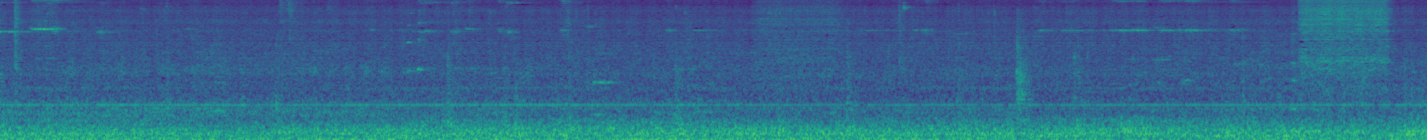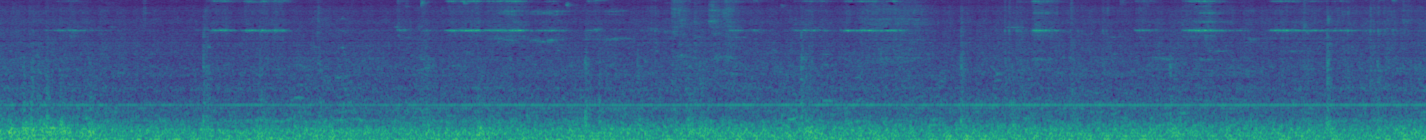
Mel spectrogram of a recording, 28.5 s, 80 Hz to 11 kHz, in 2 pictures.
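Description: A train under way behind an EMD GP7 diesel locomotive: a steady rumble of wheels on rail under a constant whining tone, with brief high-pitched wheel squeals coming and going. There is a short hiss about halfway through.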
